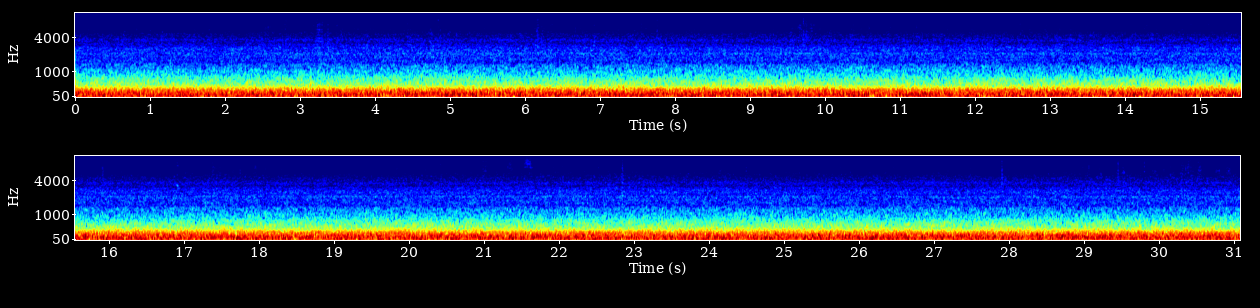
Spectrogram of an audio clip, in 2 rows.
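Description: Airbus A321 cabin noise at a window seat in climb: a steady, low rumble of the engines and airflow that stays even throughout.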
